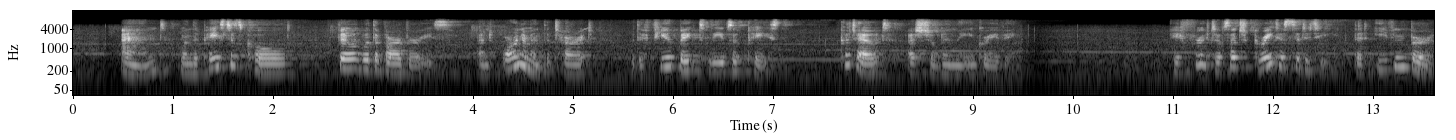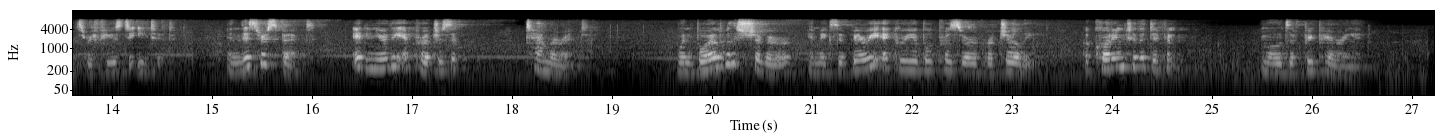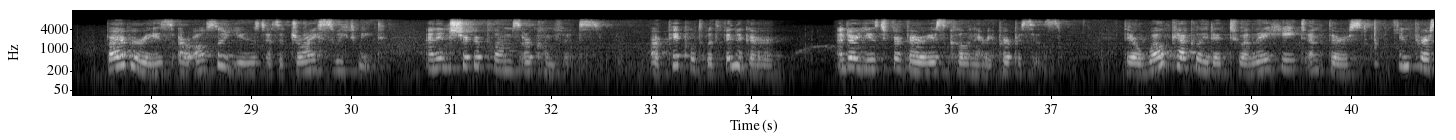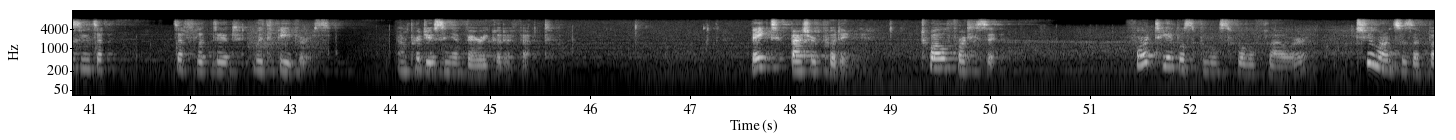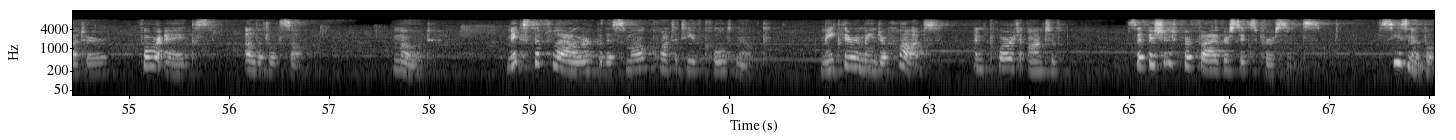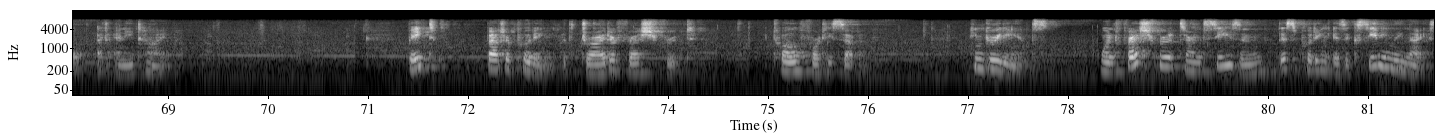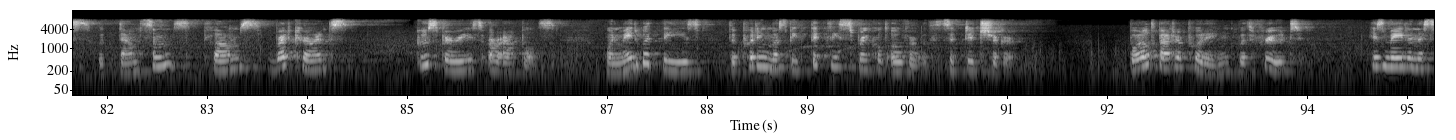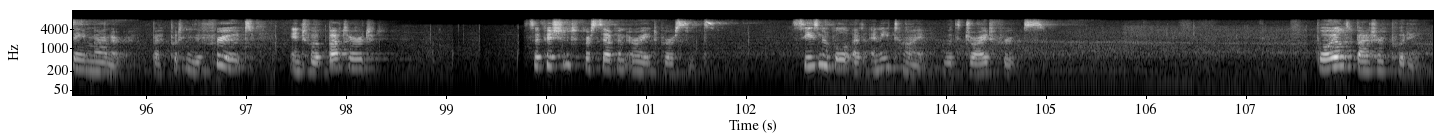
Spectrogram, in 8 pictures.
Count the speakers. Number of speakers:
one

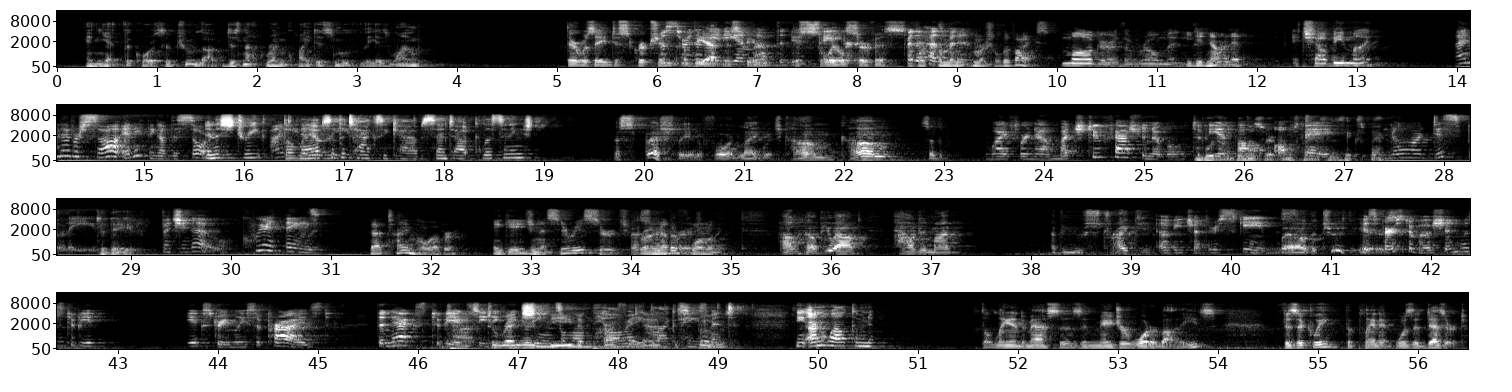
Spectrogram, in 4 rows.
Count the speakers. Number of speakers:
eight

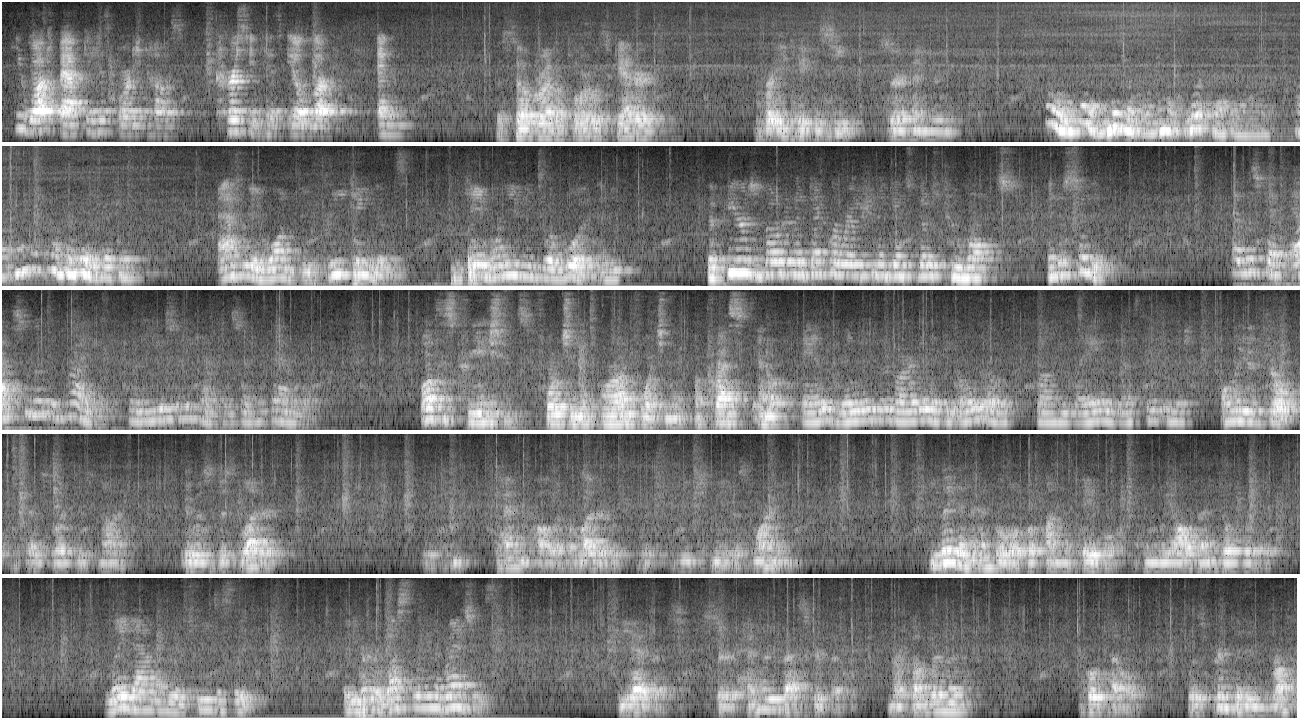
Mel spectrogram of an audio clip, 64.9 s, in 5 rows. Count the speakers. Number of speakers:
nine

